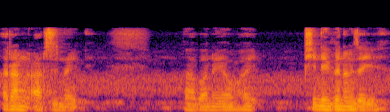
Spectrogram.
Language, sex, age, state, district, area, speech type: Bodo, male, 45-60, Assam, Kokrajhar, rural, spontaneous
